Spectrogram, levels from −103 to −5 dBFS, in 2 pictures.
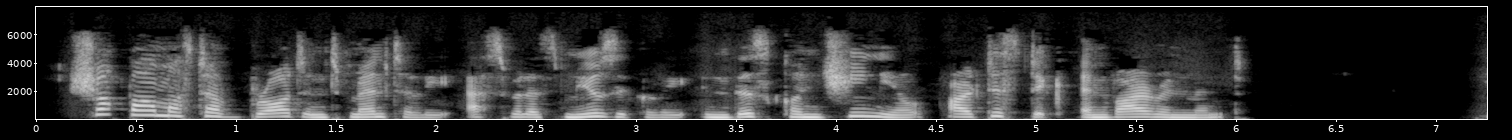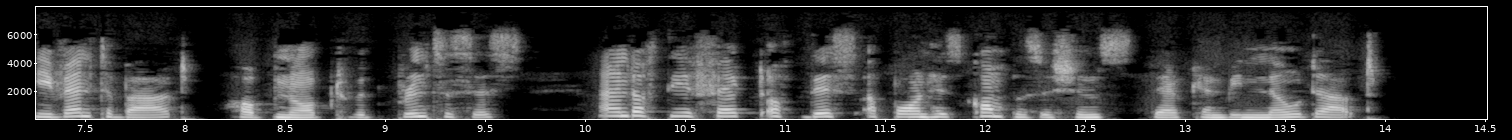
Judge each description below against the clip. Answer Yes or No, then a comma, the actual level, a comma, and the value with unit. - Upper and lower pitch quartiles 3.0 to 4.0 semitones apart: No, average, 4.9 semitones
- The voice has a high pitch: Yes, high, 195 Hz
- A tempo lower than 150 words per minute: Yes, average, 140 wpm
